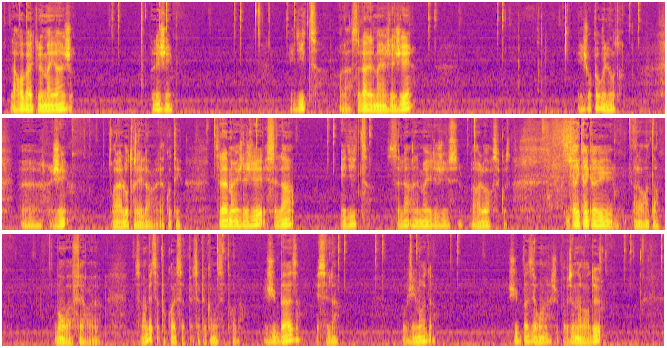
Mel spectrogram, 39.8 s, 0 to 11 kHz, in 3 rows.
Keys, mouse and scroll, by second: 0.5 click, 3.4 right click, 4.8 click, 8.7 click, 10.2 click, 10.9 middle click, 12.7 right click, 18.4 right click, 19.9 click, 22.7 right click, 31.0 click, 35.7 right click, 38.6 Delete.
